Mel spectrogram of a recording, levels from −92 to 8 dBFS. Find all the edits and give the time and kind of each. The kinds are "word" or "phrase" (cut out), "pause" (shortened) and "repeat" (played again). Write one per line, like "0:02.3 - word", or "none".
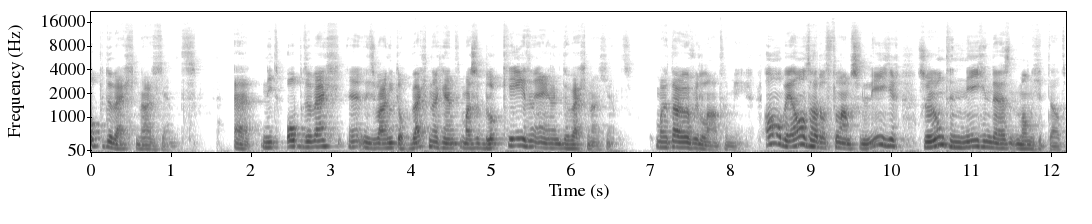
0:01.6 - pause
0:08.4 - pause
